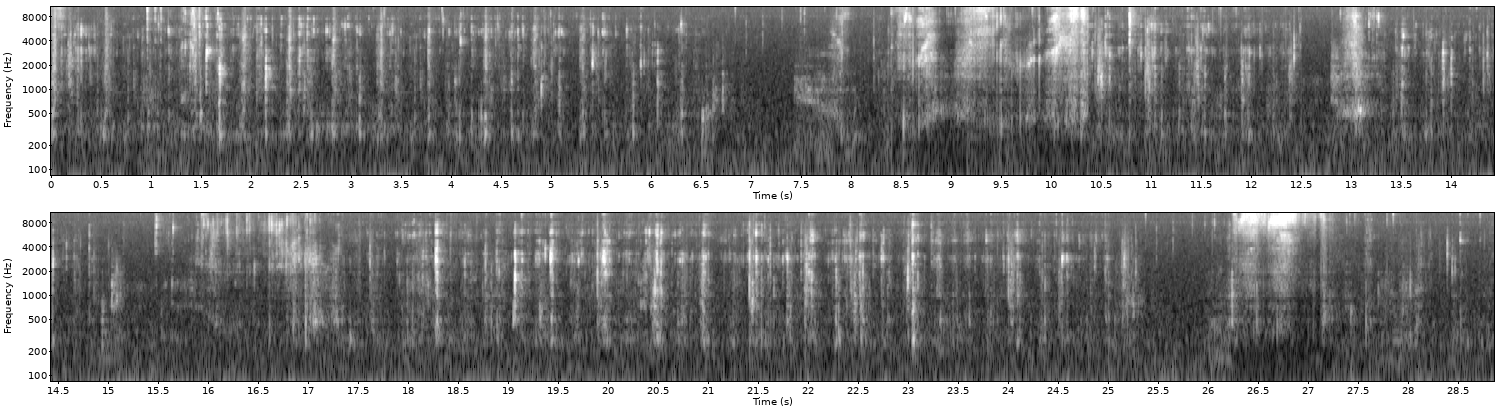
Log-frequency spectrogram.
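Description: Close-miked eating of braised pork back ribs with kimchi: biting and chewing, with wet mouth sounds and many small clicks, and a few louder bursts of noise along the way.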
